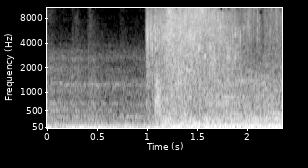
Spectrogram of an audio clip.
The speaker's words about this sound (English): And then you hear a loud explosion at the top of the tower. And just looking up, you see it's burning up there. 800 feet up, it's far away, but there's fire.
